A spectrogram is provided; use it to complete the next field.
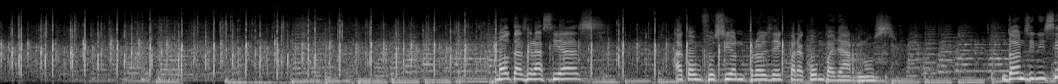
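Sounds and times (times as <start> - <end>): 
audience applause: 0.0 - 7.9
speech: 5.0 - 6.0, 6.8 - 9.0, 10.0 - 10.5.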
